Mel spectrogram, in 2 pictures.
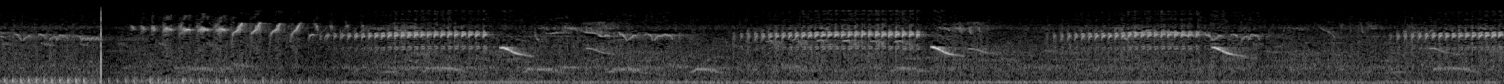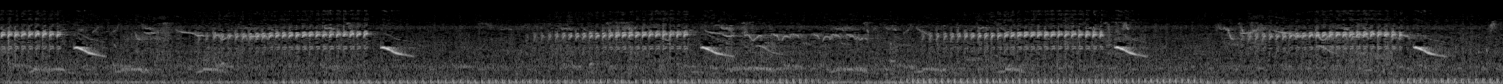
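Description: A common iora (sirtu) singing the same phrase over and over, about every three seconds: a long, steady high whistle of a second or more, ending in a quick down-slurred note. A rapid trill of short high notes comes once near the start, and a low rumble runs underneath.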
